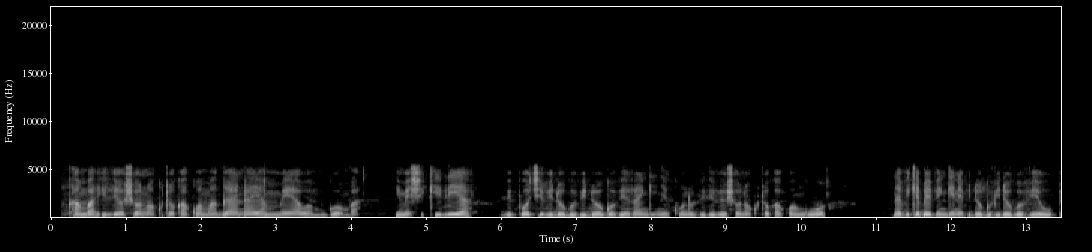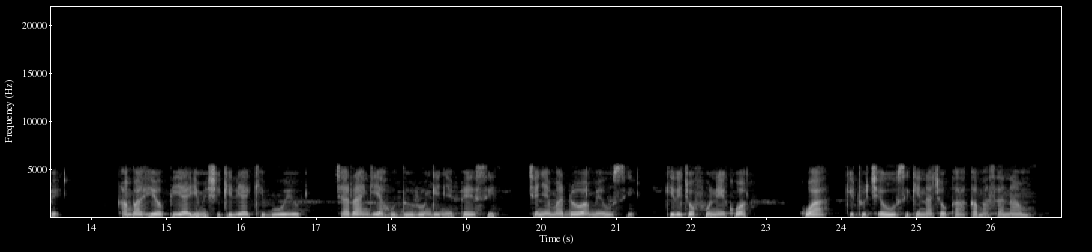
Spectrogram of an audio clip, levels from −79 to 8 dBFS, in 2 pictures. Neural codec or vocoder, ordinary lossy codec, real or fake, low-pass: none; AAC, 48 kbps; real; 5.4 kHz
